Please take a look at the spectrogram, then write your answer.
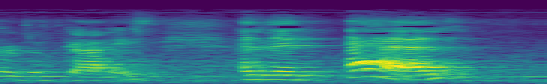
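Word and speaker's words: elles: of guys and then L which again sounds just like the word for she only has an S on the end but that s is silent so those are the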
